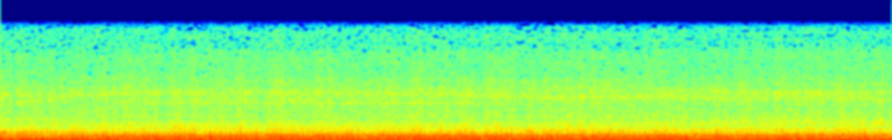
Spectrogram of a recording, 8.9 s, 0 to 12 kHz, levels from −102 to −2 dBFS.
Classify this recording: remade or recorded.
recorded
